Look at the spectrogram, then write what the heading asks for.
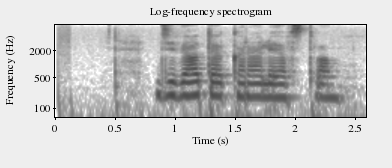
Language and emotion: Russian, neutral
